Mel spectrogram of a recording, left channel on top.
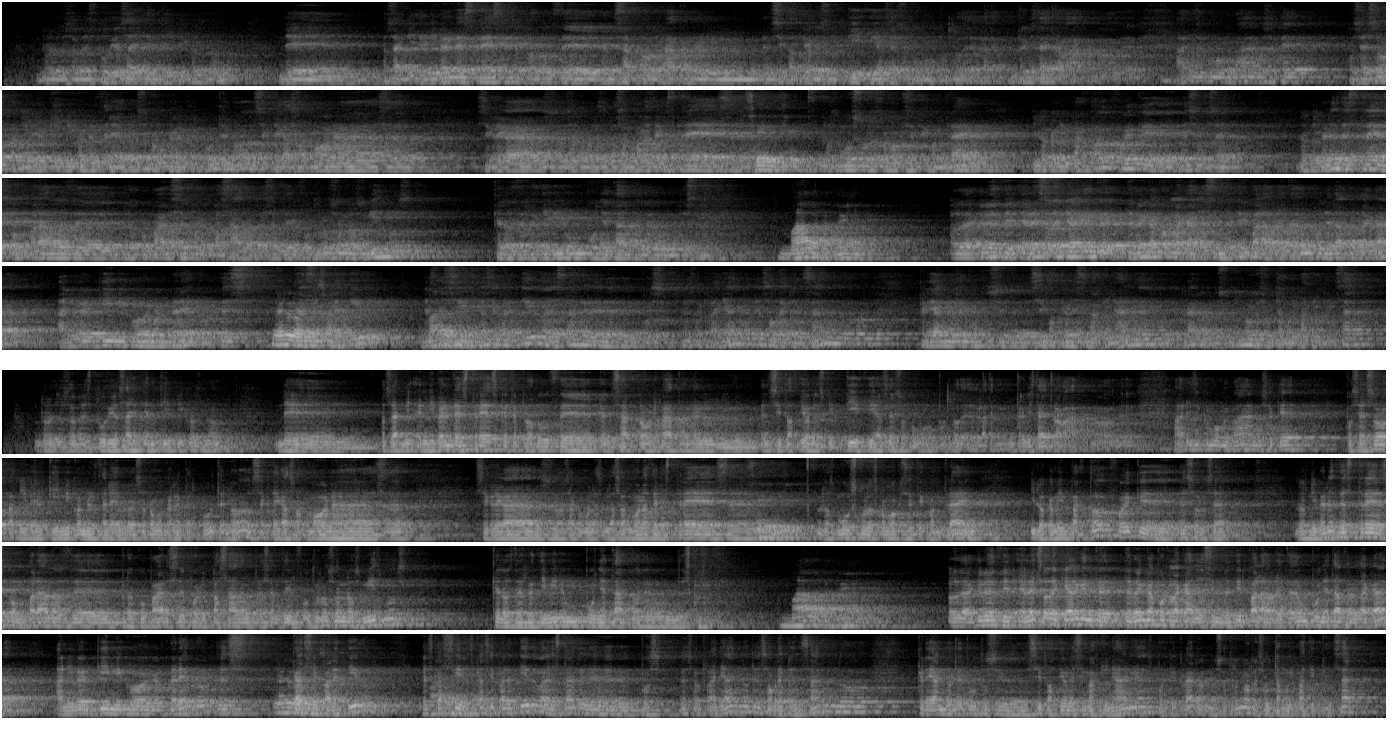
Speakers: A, on the right (about 65°); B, on the left (about 50°).
A: rollo sobre estudios hay científicos, ¿no? De, o sea, ni- el nivel de estrés que te produce pensar todo el rato en, el- en situaciones ficticias, eso como pues lo de la tre- entrevista de trabajo, ¿no? De, ay, sí, cómo me va, no sé qué. Pues eso, a nivel químico en el cerebro, eso como que repercute, ¿no? Segregas hormonas, eh, segregas, o sea, como las, las hormonas del estrés, eh,
B: sí, sí.
A: los músculos como que se te contraen. Y lo que me impactó fue que eso, o sea, los niveles de estrés comparados de preocuparse por el pasado, el presente y el futuro son los mismos que los de recibir un puñetazo de un desconocido. <laughs>
B: Madre mía,
A: O sea, quiero decir, el hecho de que alguien te, te venga por la calle sin decir palabra y te dé un puñetazo en la cara, a nivel químico en el cerebro, es
B: es lo
A: casi
B: mismo.
A: parecido, es
B: Madre
A: casi, es
B: mía.
A: casi parecido a estar, eh, pues eso, rayándote, sobrepensando, creándote tú tus eh, situaciones imaginarias, porque claro, a nosotros nos resulta muy fácil pensar,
